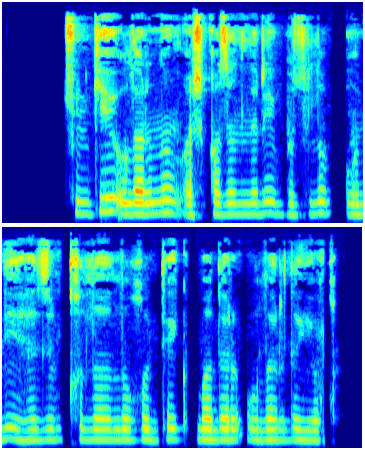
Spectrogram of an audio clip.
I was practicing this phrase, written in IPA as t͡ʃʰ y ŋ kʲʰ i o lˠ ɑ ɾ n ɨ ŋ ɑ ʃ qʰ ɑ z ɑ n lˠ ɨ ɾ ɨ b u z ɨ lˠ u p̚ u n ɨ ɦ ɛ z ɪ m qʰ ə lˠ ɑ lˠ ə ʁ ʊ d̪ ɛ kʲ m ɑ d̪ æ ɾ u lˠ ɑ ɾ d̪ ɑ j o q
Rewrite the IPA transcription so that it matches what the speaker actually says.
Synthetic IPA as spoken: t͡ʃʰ y ŋ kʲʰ i u lˠ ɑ ɾ n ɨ ŋ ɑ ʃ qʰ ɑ z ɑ n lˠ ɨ ɾ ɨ b u z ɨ lˠ u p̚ u n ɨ ɦ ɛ z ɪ m qʰ ə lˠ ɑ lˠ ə ʁ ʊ d̪ ɛ kʲ m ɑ d̪ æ ɾ u lˠ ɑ ɾ d̪ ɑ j o q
